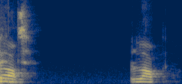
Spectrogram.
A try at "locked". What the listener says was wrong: Locked. Locked. Okay, because it says for the spelling, you have to pronounce as K and T together. T. So baked, ached, and locked.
